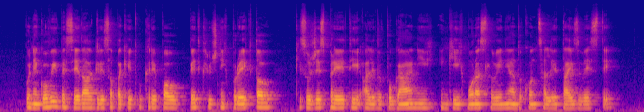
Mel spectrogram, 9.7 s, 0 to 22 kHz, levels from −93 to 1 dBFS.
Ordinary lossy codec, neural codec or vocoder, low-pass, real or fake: none; none; 19.8 kHz; real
